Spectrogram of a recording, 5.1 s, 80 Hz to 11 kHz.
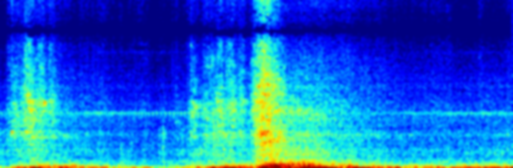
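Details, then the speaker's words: Project Frostbite, just after O2 sensors were fitted and H-pipe changed, with a known exhaust leak: idle rises and falls unevenly, settling briefly then drifting again under a low exhaust rumble; idle hunting, cause unknown. "settle down, and then it'll go back to hunting."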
